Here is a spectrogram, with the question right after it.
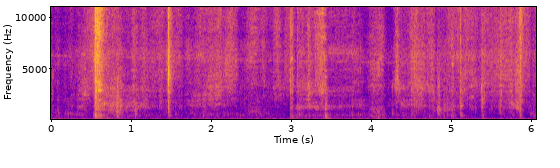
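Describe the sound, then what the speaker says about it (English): The edge of a paper box lid is burnished with a tool, giving quiet rubbing and scraping strokes with a couple of sharper taps, faint and close. "So all you need to do now is just burnish the edge."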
